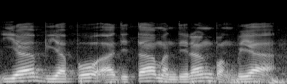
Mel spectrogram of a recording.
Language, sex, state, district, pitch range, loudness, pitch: Garo, male, Meghalaya, West Garo Hills, 120-155 Hz, -13 LUFS, 130 Hz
